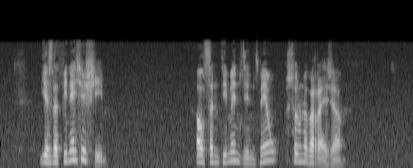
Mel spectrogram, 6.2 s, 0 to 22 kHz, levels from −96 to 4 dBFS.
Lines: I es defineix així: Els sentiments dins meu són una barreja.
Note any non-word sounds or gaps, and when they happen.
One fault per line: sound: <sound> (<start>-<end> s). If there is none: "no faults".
no faults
